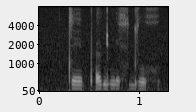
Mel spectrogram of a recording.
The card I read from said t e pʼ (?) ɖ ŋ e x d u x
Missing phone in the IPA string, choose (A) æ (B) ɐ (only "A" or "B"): B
